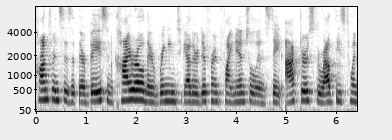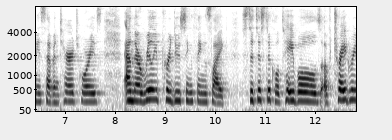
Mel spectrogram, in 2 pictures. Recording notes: This lecture was presented by the Middle East and Islamic Studies Program at George Mason University. This lecture was presented by the Middle East and Islamic Studies Program at George Mason University.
